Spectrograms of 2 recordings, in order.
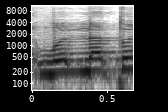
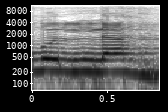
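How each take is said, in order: First: The word ends in a full -tun syllable. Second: The word ends in a bare h sound. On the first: The reading runs on without a stop. The speaker calls it wrong. "എന്ന് പറയാൻ പറ്റൂല" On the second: The reciter stops at this word. The speaker calls it right. "അപ്പോൾ അവിടെ ഞാൻ നിർത്തി"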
